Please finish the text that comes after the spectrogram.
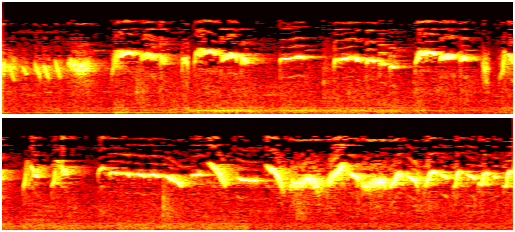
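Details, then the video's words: Captive wambi singing a training song for other caged birds: a long run of rapid, varied whistled and chattering phrases with sharp rising and falling notes, nearly continuous, with a faint low hum beneath. "SUARA MASTERAN BURUNG WAMBI BELAJAR BUNYI PASTI IKUT NYAUT"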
